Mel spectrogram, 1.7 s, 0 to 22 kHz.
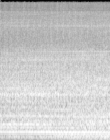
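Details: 2017 Mazda 3 SkyActive four-cylinder idling after alternator replacement, belt checked running straight: even steady idle, smooth constant hum, no chirp, squeal or belt slap; engine running fine, no battery light.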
